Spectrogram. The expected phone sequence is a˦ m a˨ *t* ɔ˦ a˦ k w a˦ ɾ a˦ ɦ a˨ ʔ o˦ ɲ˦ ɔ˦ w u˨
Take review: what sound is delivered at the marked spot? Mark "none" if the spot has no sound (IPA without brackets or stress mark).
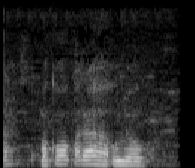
k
